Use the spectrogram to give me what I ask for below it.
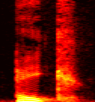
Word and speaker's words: Eijk: Recently there was a cardinal from the Netherlands, Willem Eijk, I think is how you might pronounce his name.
